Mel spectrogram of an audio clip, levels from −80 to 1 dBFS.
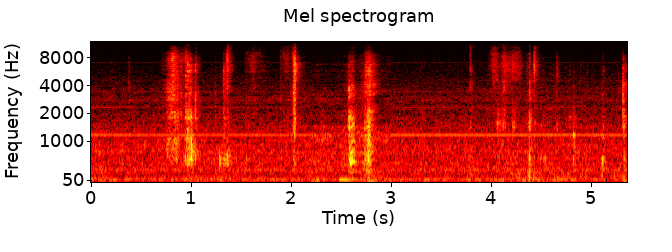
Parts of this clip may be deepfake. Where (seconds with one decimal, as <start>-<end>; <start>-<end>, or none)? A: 2.2-3.0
